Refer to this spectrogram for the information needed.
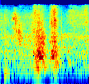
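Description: Two quick knocks on wood, moderately loud, with a hollow, slightly scraping tone, spaced about a quarter second apart over a quiet background.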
